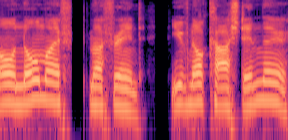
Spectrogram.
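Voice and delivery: put-on Irish-accented speech. Imagining Finn coming out with the green briefcase after the cash-in; Finn Irish-accent impression. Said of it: "in that Irish accent".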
